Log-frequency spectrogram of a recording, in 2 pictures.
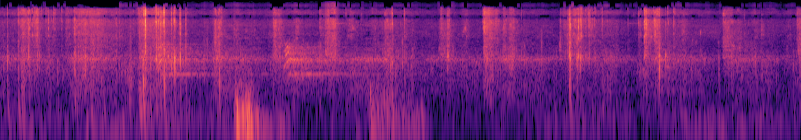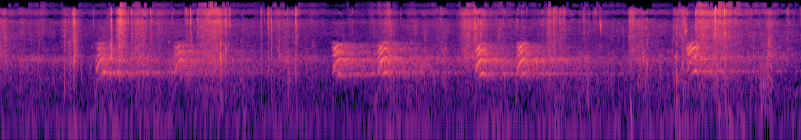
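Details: Dog hunting outdoors with a squirrel treed. From about nine seconds on it gives repeated barks, each a short harmonic burst roughly a second apart. Footsteps and a thump come earlier, over a steady background hum.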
